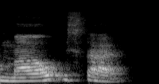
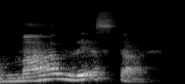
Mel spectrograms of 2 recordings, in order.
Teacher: na verdade eu pronuncio como u eu não pronuncio como L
